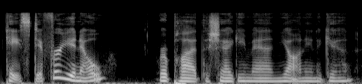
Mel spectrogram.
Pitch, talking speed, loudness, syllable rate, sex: 165 Hz, 165 wpm, -20 LUFS, 5.1 syllables/s, female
